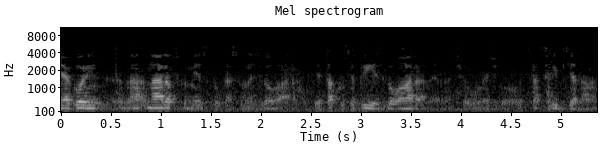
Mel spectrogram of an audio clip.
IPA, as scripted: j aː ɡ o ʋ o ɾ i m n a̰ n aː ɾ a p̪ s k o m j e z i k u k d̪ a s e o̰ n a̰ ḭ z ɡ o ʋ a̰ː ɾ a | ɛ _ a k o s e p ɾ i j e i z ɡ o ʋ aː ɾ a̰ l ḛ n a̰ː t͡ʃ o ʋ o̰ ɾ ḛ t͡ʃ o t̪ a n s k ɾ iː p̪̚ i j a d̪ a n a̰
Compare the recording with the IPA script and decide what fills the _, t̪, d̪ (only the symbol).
t̪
